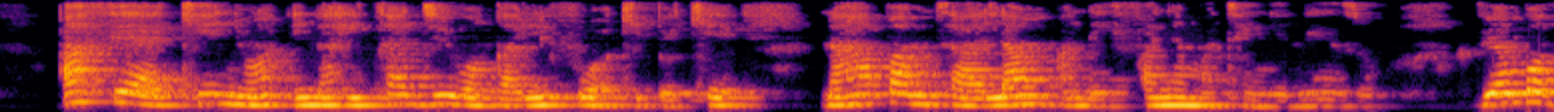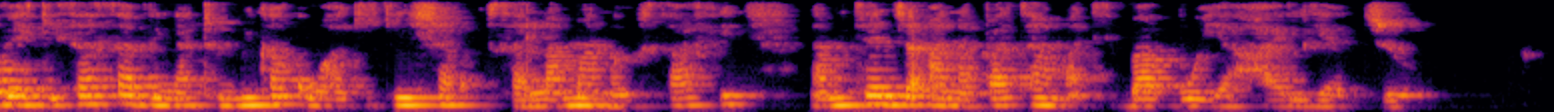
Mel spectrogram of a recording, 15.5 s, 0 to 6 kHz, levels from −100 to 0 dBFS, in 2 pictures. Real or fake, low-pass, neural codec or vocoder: real; 5.4 kHz; none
